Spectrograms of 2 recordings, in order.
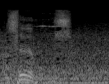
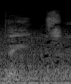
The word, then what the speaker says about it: Thames: Now, Eric spells his name the same way Marcus spells his name, the former Yagani, but Marcus pronounced his name Tims. Eric says his name was pronounced Dames.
